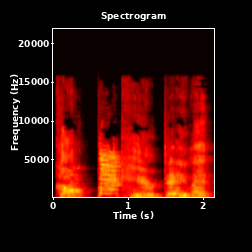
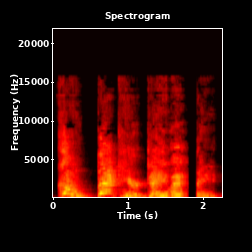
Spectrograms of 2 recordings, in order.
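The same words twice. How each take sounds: First: High, slow shouted call after her son; mom screaming. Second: Mom yelling. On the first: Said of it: "his mom was screaming". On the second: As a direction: shout it like a mother calling her runaway kid. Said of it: "His mom said". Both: Acted.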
